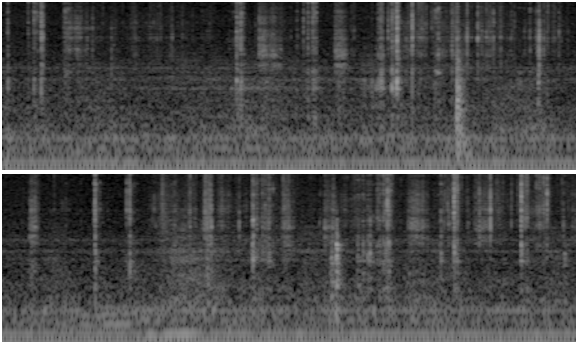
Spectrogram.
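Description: Fabric scissors snipping through thick satin ribbon in short, quiet, irregular cuts.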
